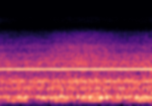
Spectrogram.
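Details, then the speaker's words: Cabin power cabinet in Northwest Montana in winter: steady, even whir with a constant high tone, no rattle or wobble; inverter cooling fan running normally, just very noisy. "I'd be filming my outro right now, but all my power cabinet stuff has fans whirling away, so you can't hear me."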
